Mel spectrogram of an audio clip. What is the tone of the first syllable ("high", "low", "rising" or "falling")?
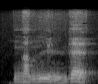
rising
